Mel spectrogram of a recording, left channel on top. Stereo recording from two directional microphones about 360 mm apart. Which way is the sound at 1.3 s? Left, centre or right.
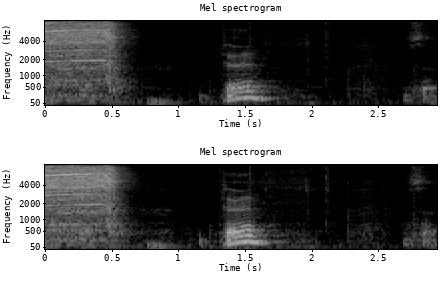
Centre.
